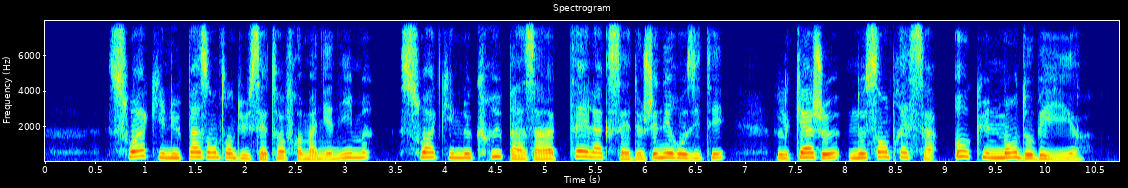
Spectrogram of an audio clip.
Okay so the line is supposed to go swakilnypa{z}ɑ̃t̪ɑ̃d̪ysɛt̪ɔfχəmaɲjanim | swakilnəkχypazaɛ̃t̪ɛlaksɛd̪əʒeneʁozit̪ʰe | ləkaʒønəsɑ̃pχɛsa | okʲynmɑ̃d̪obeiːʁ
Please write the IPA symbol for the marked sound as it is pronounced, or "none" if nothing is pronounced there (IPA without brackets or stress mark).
z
